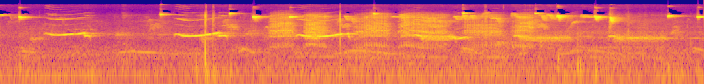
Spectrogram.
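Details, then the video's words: Female European goldfinch, described as angry, giving thin high chirps and rising whistled notes, followed by a long stretch of harsh buzzy, scratchy chatter mixed with sharp tweets. "hembra de jilguero enojada"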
